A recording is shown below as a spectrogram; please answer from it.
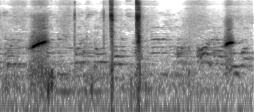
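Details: Pet parrot whistling: two short rising whistles, one early and one near the end, with sharp clicks between and faint music in the background.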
